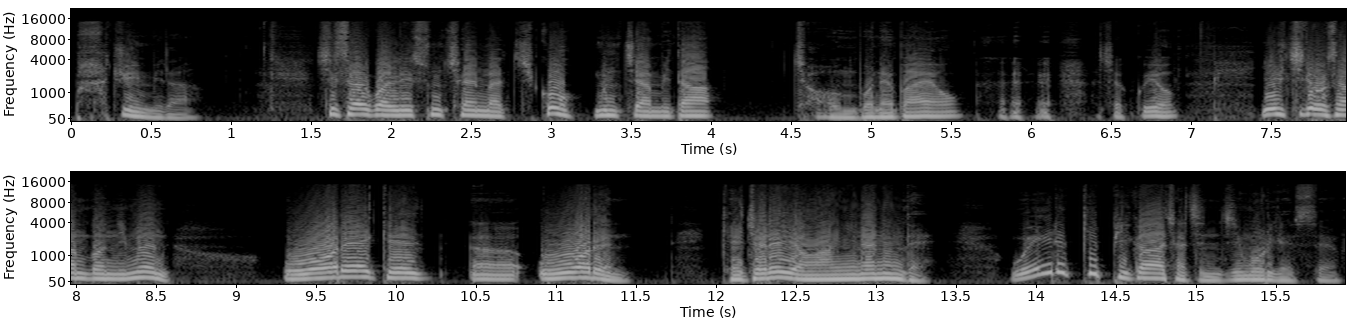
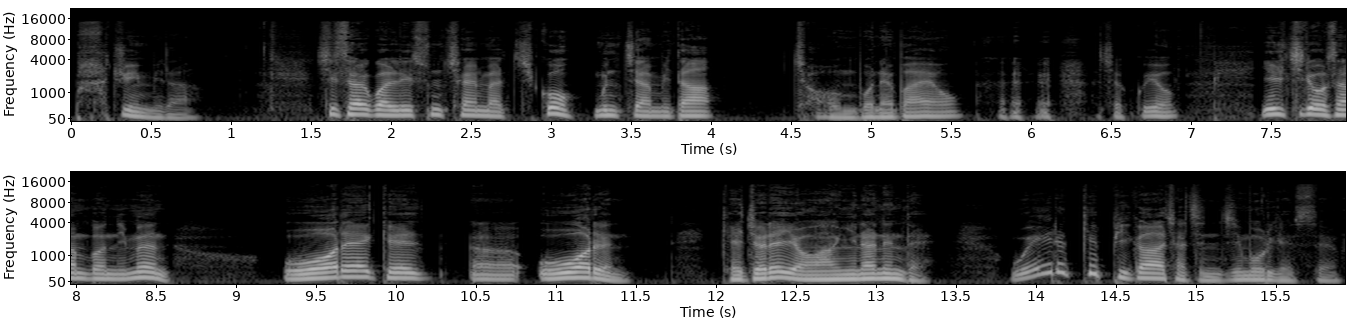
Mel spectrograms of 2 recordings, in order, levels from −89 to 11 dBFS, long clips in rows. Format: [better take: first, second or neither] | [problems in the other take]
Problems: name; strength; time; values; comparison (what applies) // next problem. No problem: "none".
second | distortion; heavy; 13% of the sound clipped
